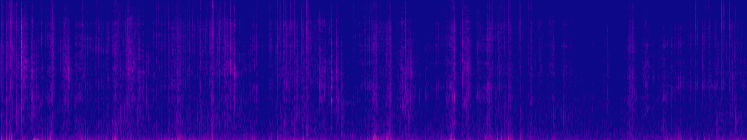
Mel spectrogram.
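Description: A utility knife blade scrapes and carves curls off an oval bar of dry solid soap, white inside with a green rim, held in the hand. Dense, crisp scraping and crunching strokes overlap continuously, with bright, high shaving noise over a soft low thump from the handling.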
